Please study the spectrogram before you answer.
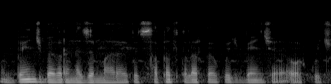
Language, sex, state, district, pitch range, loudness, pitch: Hindi, male, Bihar, Saharsa, 100-110 Hz, -33 LUFS, 105 Hz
